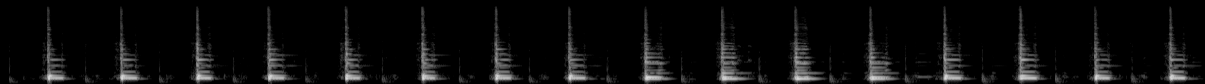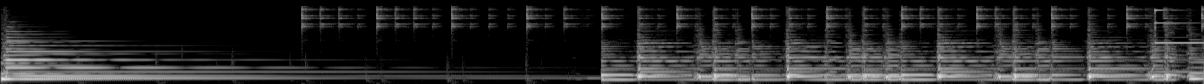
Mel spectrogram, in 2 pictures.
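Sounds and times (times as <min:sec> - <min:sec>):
plucked notes in steady pulse: 0:11.7 - 0:24.0
held chord: 0:12.1 - 0:24.0.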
